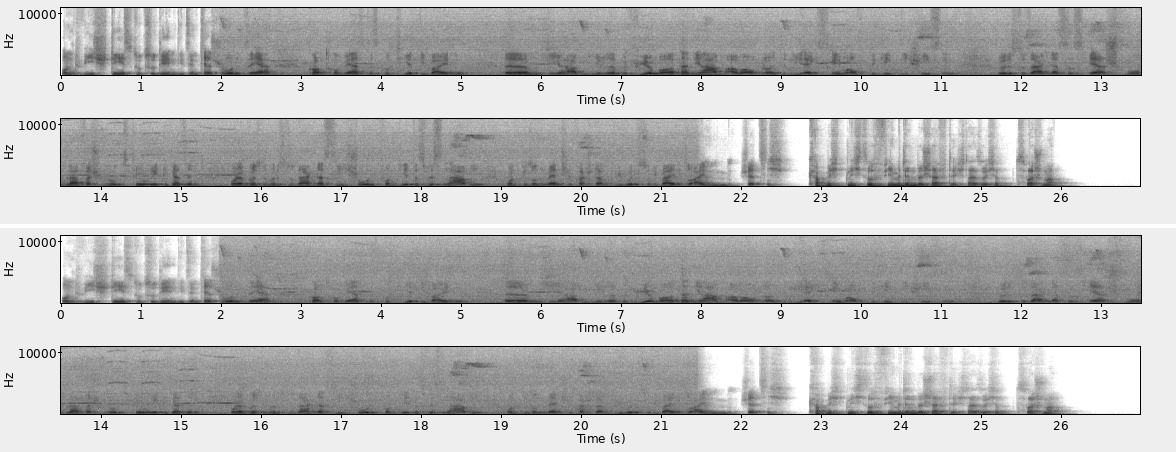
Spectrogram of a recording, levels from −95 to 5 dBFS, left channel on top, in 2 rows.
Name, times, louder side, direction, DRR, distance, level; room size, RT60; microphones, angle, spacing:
voice 1, 0.0-21.7 22.1-22.2, left 2 dB, 35° left, 1.0 m, -22 dB
Water, 2.0-21.5, right 1 dB, 15° right, 1.6 m, -32 dB
voice 2, 21.5-21.9 22.3-22.5 22.8-25.9, left 3 dB, 80° left, 0.8 m, -22 dB
13.0 x 4.7 x 4.9 m
head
